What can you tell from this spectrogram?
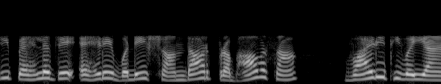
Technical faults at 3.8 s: none

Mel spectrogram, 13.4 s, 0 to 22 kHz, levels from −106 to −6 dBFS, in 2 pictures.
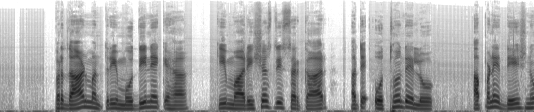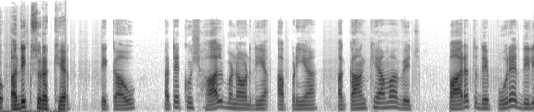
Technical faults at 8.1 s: computer activity noise; input switched to a poorer device

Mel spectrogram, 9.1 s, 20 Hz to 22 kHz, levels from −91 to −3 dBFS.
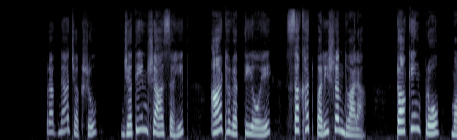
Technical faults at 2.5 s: microphone volume stepped up

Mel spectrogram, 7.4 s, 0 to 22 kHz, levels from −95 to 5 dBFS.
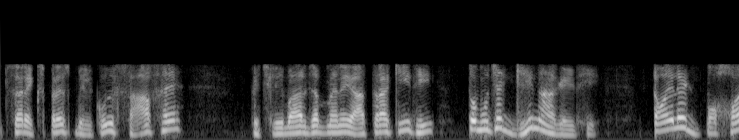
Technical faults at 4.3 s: AMR narrowband mobile codec

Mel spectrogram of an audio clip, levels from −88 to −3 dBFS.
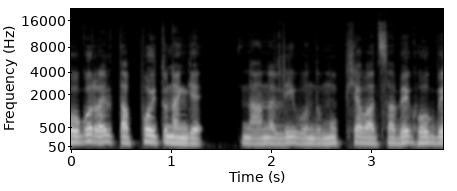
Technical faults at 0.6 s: none

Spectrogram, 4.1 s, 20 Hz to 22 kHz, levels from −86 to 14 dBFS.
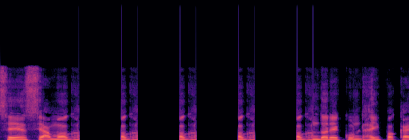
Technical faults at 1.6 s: low-delay AAC compression; stutter with silent gaps

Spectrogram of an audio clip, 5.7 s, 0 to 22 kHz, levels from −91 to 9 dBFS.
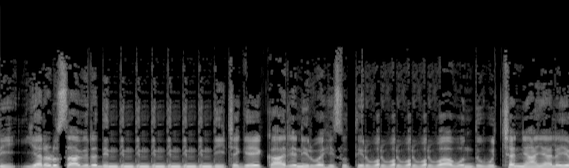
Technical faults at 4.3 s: repeated frames

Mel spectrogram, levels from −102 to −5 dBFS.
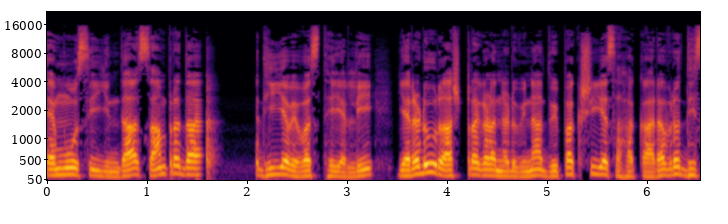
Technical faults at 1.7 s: long network dropout

